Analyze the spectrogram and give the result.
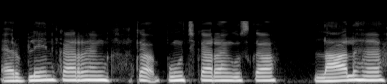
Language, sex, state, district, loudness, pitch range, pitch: Hindi, male, Jharkhand, Garhwa, -10 LUFS, 175-195 Hz, 185 Hz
